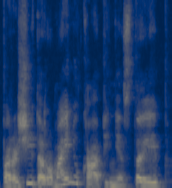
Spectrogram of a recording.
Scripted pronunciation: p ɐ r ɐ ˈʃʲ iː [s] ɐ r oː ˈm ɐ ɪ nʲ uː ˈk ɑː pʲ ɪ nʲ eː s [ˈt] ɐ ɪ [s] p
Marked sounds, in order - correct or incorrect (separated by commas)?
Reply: incorrect, correct, incorrect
